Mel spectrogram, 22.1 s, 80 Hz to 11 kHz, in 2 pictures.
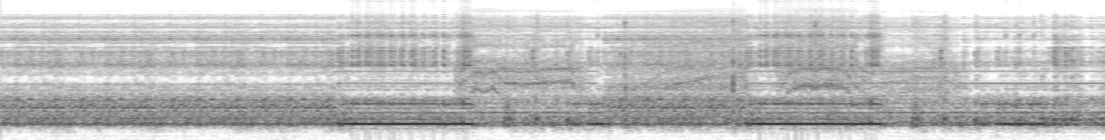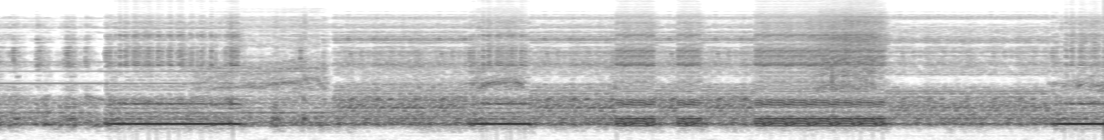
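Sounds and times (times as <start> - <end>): electronic toy beep tone: 3.4 - 13.6, 14.4 - 16.5, 17.2 - 20.0
warbling electronic tone: 3.9 - 11.0, 17.2 - 20.0
steady electronic tones: 4.6 - 13.7, 17.2 - 20.0.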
